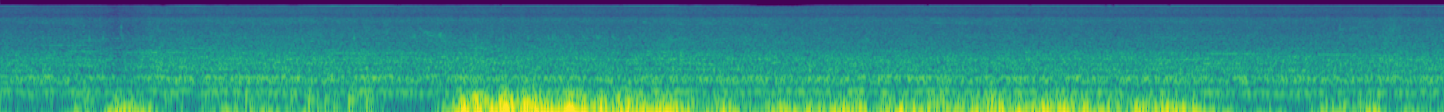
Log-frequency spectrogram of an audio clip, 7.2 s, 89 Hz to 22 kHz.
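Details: Arriving honeybee swarm entering a bait hive on 19 May, its deep buzzing drone swelling sharply after two seconds and staying loud and low, a thick wall of wingbeat hum.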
